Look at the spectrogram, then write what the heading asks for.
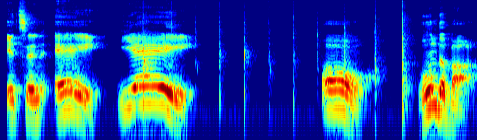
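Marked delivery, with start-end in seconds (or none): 1.2-1.9 high, loud cheer; a little celebration shout; excited yay. Real, not acted. Celebrating a test result. 3.2-4.7 lightly put-on German wunderbar, loud; a playful stab at German; hammed-up German cheer; mock German accent. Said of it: "I cannot even do the accent".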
